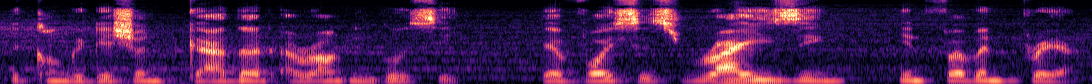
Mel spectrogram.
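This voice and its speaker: A man narrating a scripted folktale as a storyteller, in a solemn, deliberate and dramatic way. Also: deep voice, flat delivery, muffled recording, faint music behind.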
